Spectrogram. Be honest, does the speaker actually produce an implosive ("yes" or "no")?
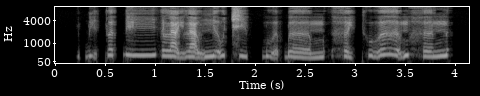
yes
